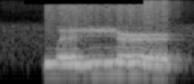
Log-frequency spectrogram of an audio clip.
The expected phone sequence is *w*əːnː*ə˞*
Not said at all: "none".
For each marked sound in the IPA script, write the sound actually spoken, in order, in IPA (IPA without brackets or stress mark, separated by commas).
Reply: w, ə˞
